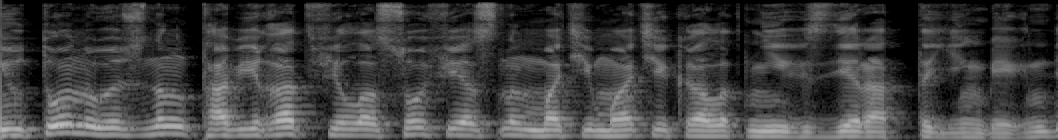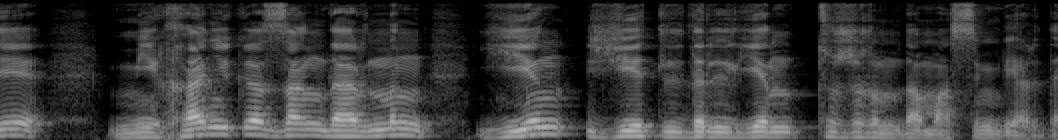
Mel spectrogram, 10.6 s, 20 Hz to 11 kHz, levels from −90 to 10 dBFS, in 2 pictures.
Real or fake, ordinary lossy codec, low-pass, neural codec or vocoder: real; none; 9.9 kHz; none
